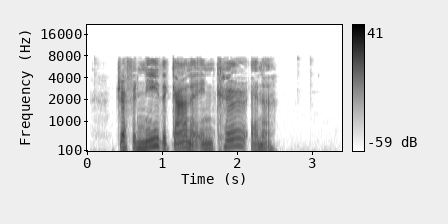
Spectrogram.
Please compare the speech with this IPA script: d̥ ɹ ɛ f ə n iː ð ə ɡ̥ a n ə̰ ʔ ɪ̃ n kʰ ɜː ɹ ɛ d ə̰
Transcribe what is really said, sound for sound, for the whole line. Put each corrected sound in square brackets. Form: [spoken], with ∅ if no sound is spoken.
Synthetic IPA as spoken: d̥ ɹ ɛ f ə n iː ð ə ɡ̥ a n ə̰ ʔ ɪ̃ n kʰ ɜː ɹ ɛ [n] ə̰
